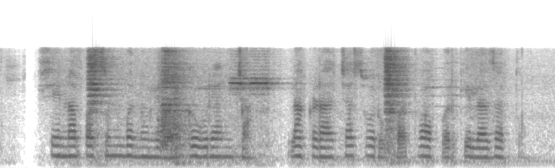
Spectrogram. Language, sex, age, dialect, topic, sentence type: Marathi, female, 25-30, Standard Marathi, agriculture, statement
